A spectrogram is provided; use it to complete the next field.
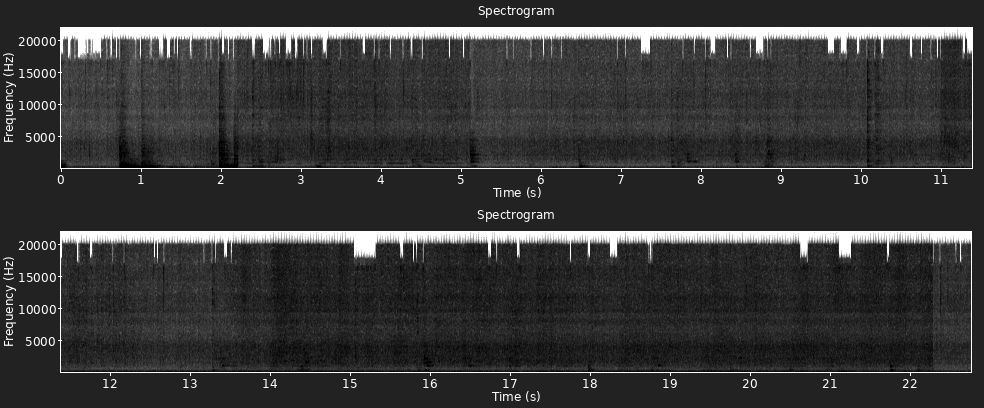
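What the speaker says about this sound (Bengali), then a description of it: "এখন ভেন্ডি দিয়ে দিব। দিয়ে ভেজে নিব।" Okra frying with onions in oil in a home kitchen: early clattering utensil knocks and stirring scrapes give way to a steady, close frying sizzle that grows fuller and continuous through the second half.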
